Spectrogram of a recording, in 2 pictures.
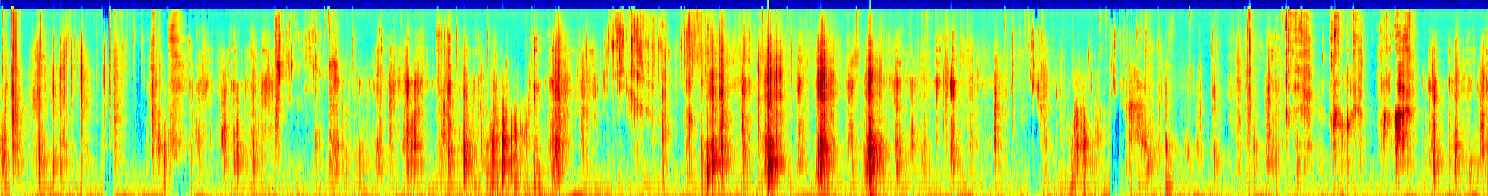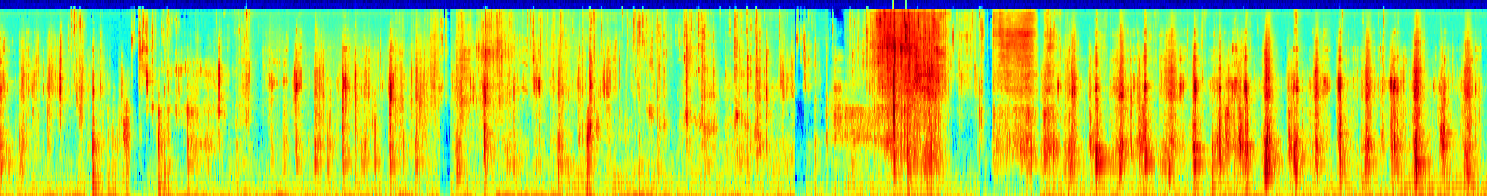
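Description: Close-miked chewing of fried chicken: irregular crunching and crackling of the crispy crust with wet mouth sounds, and one louder rush of noise lasting about a second about three-quarters of the way through.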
